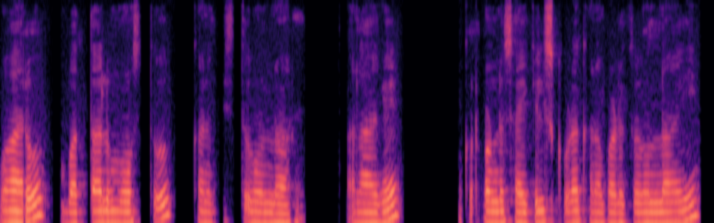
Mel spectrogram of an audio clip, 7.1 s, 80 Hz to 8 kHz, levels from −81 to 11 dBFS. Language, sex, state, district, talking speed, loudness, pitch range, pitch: Telugu, male, Telangana, Mahabubabad, 90 wpm, -18 LUFS, 120-130 Hz, 125 Hz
